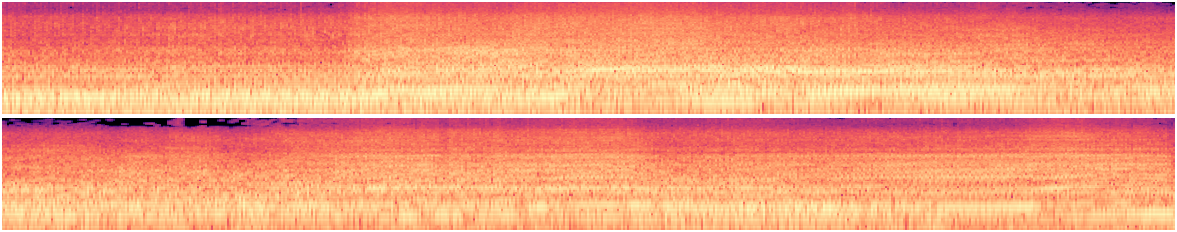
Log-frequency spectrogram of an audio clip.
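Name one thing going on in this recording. A loud race car engine roars and revs up as the car launches.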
